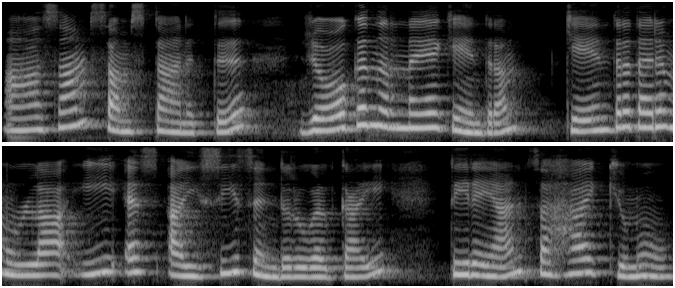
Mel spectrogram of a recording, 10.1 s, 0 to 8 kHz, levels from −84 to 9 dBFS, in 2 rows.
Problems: none marked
